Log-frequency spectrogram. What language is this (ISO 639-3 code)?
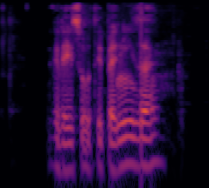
ces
